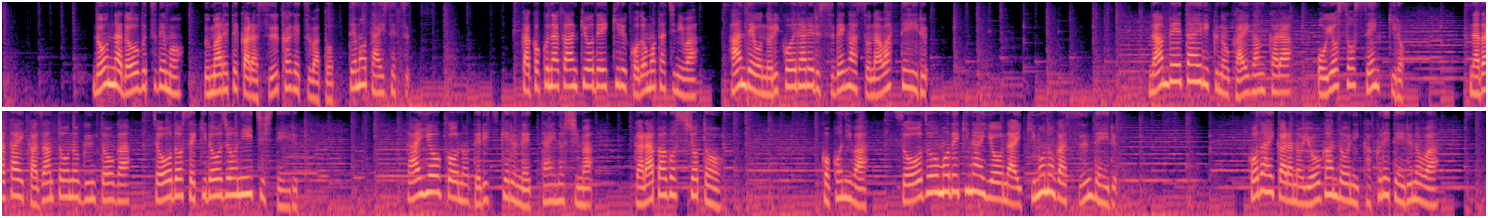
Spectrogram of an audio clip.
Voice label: japanese documentaries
